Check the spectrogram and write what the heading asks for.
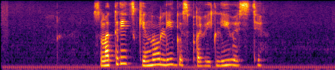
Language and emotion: Russian, neutral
